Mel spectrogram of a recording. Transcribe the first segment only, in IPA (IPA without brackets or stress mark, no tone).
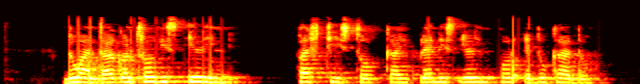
d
